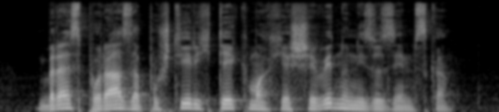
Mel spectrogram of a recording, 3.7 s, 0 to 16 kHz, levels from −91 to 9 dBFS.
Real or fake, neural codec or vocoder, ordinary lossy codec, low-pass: real; none; MP3, 96 kbps; 14.4 kHz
